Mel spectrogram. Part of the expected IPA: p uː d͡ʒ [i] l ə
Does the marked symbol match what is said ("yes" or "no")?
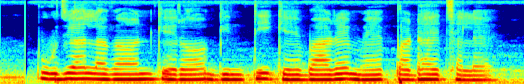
no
